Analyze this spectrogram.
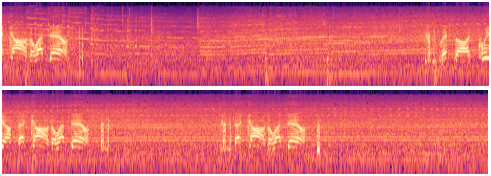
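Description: A race car engine drones steadily and rises in pitch as the car speeds up.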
